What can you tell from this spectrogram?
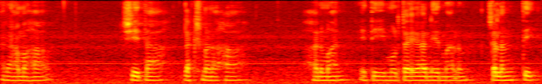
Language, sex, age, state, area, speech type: Sanskrit, male, 18-30, Assam, rural, spontaneous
